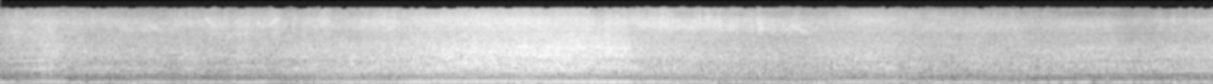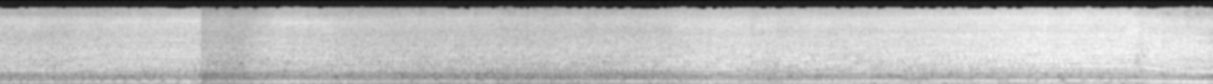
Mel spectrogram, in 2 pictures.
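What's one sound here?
Another racing car engine drones nearby.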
